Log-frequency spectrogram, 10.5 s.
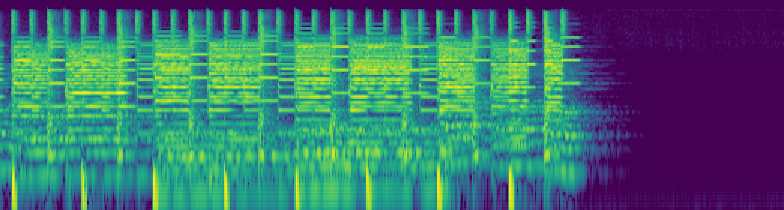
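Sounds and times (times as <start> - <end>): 
Hammond GM-1000 sound: 0.0 - 8.2.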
